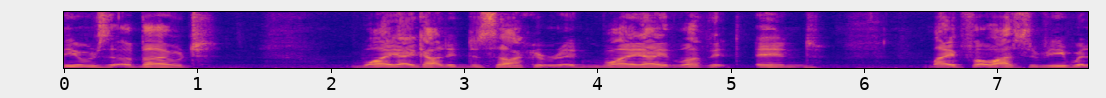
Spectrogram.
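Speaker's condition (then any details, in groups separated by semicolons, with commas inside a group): Cerebral palsy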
